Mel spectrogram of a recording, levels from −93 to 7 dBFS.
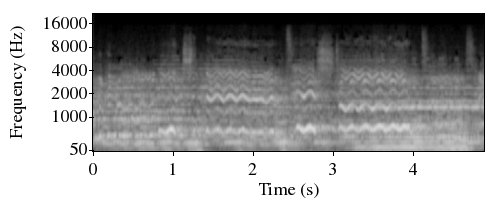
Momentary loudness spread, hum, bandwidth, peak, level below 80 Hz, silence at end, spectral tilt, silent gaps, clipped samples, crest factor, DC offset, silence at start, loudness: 7 LU; none; 11 kHz; -2 dBFS; -34 dBFS; 0 s; -6.5 dB/octave; none; under 0.1%; 12 dB; under 0.1%; 0 s; -15 LUFS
